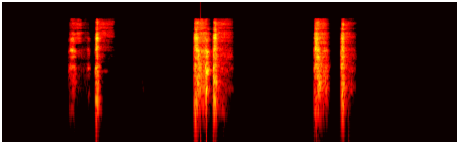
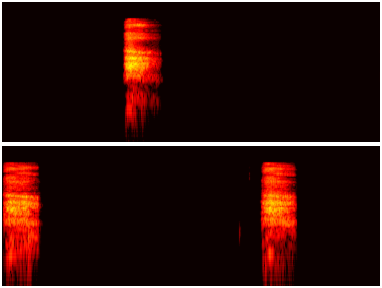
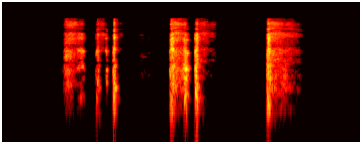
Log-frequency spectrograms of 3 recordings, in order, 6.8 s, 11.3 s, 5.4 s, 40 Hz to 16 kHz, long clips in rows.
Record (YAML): three_cough_length: 6.8 s
three_cough_amplitude: 32043
three_cough_signal_mean_std_ratio: 0.25
exhalation_length: 11.3 s
exhalation_amplitude: 18541
exhalation_signal_mean_std_ratio: 0.26
cough_length: 5.4 s
cough_amplitude: 28524
cough_signal_mean_std_ratio: 0.29
survey_phase: beta (2021-08-13 to 2022-03-07)
age: 65+
gender: Female
wearing_mask: 'No'
symptom_none: true
smoker_status: Never smoked
respiratory_condition_asthma: false
respiratory_condition_other: false
recruitment_source: REACT
submission_delay: 1 day
covid_test_result: Negative
covid_test_method: RT-qPCR
influenza_a_test_result: Negative
influenza_b_test_result: Negative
